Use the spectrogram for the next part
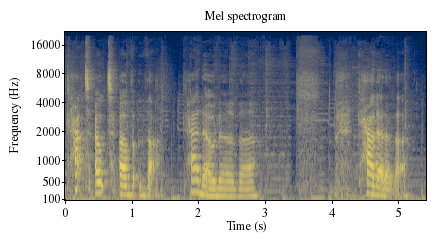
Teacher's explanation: That T is surrounded by vowels. It will be a flat T. · T, flat T, turns to a quick little D sound.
